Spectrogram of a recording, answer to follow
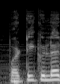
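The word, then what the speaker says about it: particular: और कैसे खाना है पर्टिकुलर के प्रोनंसिएशन में आप गौर करें कि जो पहला आर है वह साइलेंट है सुरेश तीसरी क्लास का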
